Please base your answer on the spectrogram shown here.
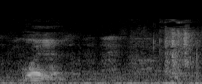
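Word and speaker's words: Wynn: Win. Win? Or Wen?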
